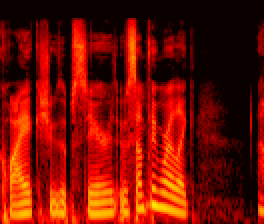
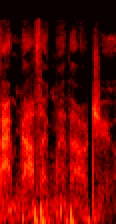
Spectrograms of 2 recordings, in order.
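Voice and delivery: whispered very quietly and close. Retelling what gets whispered into a dog's ear: imitating own whisper. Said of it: "whisper in her ear and I'll be like".

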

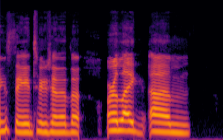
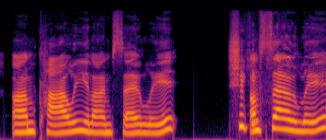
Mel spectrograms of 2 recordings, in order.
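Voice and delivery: put-on Australian accent throughout. Speaker imitates an Australian friend to get into the Australian accent. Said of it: "how I could get into the Australian accent".

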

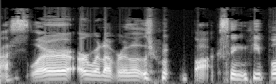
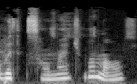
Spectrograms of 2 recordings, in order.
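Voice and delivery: whispered, much quieter; 11 dB quieter than usual. Planning a Galentine's brunch with the other speaker; whispering. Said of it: "You don't need to whisper that".

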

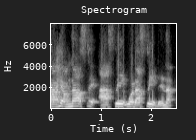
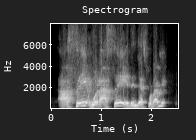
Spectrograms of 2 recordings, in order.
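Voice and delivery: ordinary talk

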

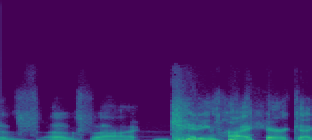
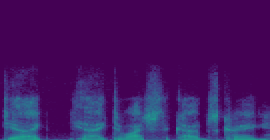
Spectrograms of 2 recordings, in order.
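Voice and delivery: put-on creepy whisper, much quieter, lower; 3 semitones lower, 9 dB quieter than usual. Retelling what a man would whisper to the speaker, imitating a creepy whisper. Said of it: "like in a creepy voice like".

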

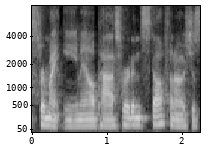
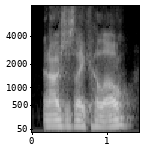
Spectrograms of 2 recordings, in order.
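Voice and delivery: ordinary delivery

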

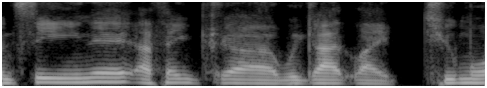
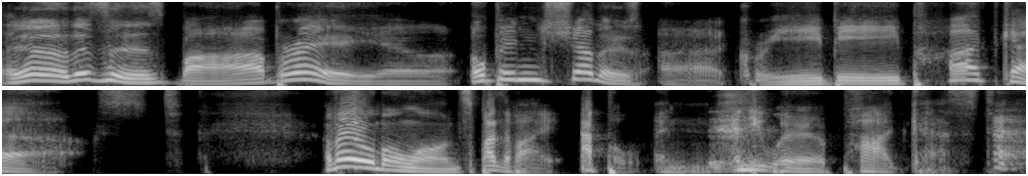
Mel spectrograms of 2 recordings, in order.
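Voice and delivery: put-on swooping radio announcer voice; 2 semitones lower, 3 dB louder than usual. On air, the speaker makes fun of Barry Marino's radio voice. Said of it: "we can make fun of his radio voice".

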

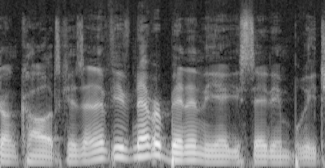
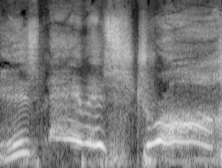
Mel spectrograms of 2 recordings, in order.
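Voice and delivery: acted, high-pitched, slow, stretched-out shout. Retelling correcting the fans in the bleachers: imitating own past shout. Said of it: "were shouting".

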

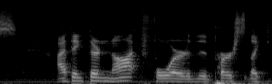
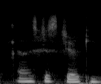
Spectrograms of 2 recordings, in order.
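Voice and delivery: put-on meek, mock-meek tone; 2 semitones lower than usual. Speaker retells his answer after being called princess, imitating a meek reply. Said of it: "he so meekly went".

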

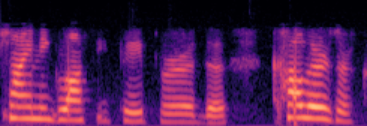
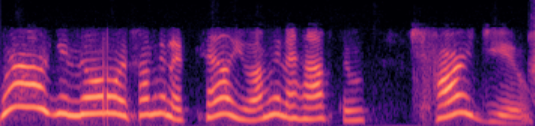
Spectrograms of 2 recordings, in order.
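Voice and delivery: joking, kidding tone, much higher pitch; 6 semitones higher than usual. Retelling what they told people who asked how they got paid, retelling a joking remark. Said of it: "And jokingly".

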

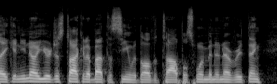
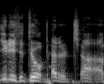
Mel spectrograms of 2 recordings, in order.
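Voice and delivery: higher, put-on argumentative voice; 5 semitones higher than usual. Retelling a movie scene where he argues with the Crypt Keeper: imitating John Larroquette arguing. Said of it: "him arguing with".

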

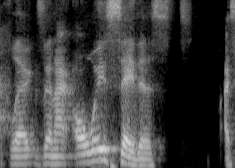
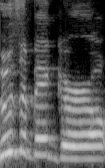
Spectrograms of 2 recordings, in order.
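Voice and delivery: mock high-pitched holler, loud enough to carry; 8 semitones higher than usual. Retelling lifting her by the back legs into the truck, retelling a yell. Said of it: "And I yell".

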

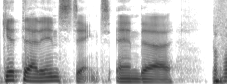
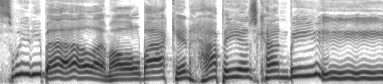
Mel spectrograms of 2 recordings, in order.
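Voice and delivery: very high, slow, drawn-out "be"; 10 semitones higher than usual. Recapping an episode where Rarity comes home to Sweetie Belle, Rarity voice. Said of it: "And that's how she sounds".

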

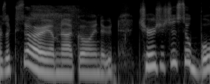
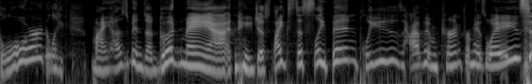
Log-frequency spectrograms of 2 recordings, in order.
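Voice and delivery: high, earnest voice; 6 semitones higher than usual. Retelling a cartoon scene, praying on knees: imitating Marge praying. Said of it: "and she's like".

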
